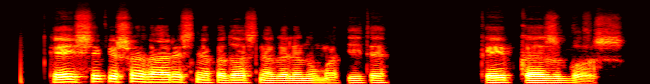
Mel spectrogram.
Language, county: Lithuanian, Vilnius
